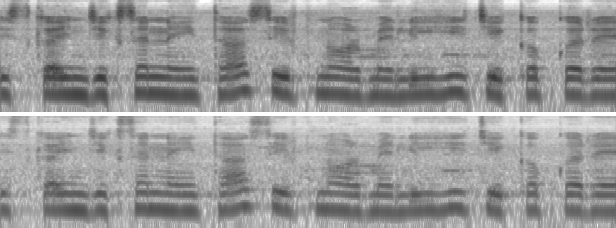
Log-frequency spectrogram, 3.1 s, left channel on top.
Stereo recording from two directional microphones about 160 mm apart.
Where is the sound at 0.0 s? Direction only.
25° left (ahead or behind).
